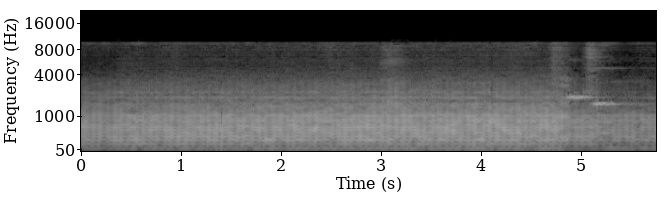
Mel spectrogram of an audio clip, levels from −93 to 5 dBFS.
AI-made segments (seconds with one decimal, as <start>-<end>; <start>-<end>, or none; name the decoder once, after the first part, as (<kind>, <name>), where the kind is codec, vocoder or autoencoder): 0.0-5.8 (vocoder, Vocos)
